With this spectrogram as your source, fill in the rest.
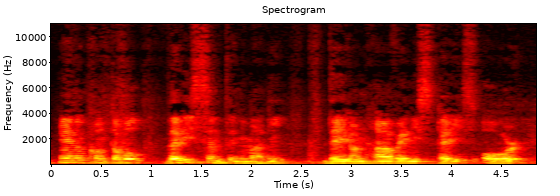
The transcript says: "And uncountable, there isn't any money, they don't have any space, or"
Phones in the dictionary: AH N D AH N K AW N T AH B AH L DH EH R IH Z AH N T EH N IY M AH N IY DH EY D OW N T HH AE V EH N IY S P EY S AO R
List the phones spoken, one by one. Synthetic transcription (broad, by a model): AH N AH K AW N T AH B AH L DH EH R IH S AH N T EH N IY M AH N IY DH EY D OW N T HH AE V EH N IY S P EY S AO R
